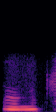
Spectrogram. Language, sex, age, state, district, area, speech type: Manipuri, female, 45-60, Manipur, Churachandpur, urban, conversation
